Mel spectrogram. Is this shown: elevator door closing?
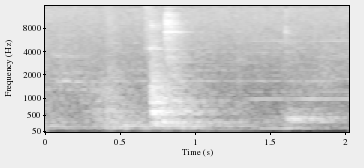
yes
